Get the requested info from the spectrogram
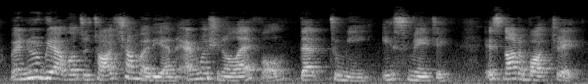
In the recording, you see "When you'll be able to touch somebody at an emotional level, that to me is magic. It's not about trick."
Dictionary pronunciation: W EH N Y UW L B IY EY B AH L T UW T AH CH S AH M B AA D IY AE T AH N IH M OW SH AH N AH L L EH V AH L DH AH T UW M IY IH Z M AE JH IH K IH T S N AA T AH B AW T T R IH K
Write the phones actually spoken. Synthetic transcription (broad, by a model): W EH N Y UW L B IY EY B AH L T UW T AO CH S AH M B AA D IY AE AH N IH M OW SH AH N AH L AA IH F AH L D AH T UW M IY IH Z M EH JH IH K IH T S N AA T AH B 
